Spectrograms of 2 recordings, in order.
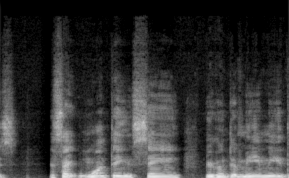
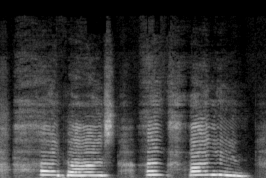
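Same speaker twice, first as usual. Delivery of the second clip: very high, cutesy cartoon voice. Imitating a YouTuber greeting her viewers, in Heidi's little cartoon voice. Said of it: "her little cartoon voice she turns on".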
